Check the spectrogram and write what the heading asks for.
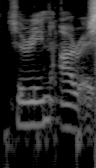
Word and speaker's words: Shirin Ariff: Shirin Ariff.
